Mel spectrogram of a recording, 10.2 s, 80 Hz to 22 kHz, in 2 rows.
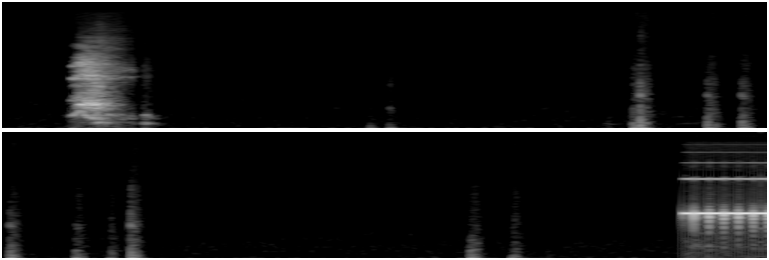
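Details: Dell Inspiron 1545 laptop won't start: quiet clicks of the power button, then a loud steady high beep at power-on.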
